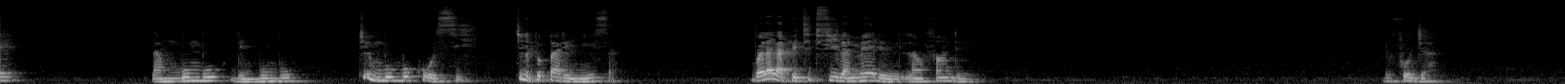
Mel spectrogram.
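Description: A woman speaks calmly and closely, with pauses.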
